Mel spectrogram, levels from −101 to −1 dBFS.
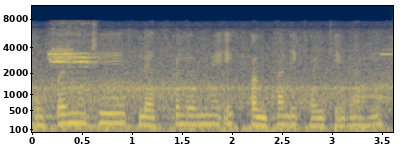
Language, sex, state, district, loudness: Hindi, female, Bihar, Madhepura, -18 LUFS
